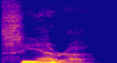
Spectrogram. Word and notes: sierra: British English

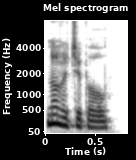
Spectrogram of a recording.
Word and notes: knowledgeable: British English

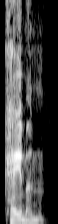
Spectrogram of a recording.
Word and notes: caiman: British English

